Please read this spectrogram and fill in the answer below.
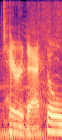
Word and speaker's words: pterodactyl: in 36% room scen silent P's confuse me like why I mean I guess it's a Greek thing but why obviously if I think of pterodactyl without the p in front I'm like that's weird that's why we don't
